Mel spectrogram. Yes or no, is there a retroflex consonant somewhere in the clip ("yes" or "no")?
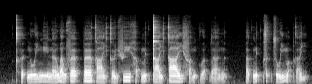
no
